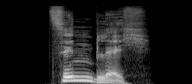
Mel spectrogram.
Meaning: tinplate
- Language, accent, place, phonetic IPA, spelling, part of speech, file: German, Germany, Berlin, [ˈt͡sɪnˌblɛç], Zinnblech, noun, De-Zinnblech.ogg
